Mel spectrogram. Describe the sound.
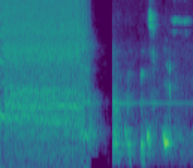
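A voice imitates a shriek: first a long breathy, hissing rush of noise, then after a short pause a few rising, strained squeals with bright high overtones, growing louder at the end.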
